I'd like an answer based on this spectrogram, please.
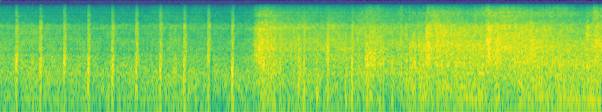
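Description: Steady rhythmic clapping at an ice hockey rink, about three claps a second, stopping about three seconds in. Then a steady hiss of skates scraping the ice and general arena noise as play gets going.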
